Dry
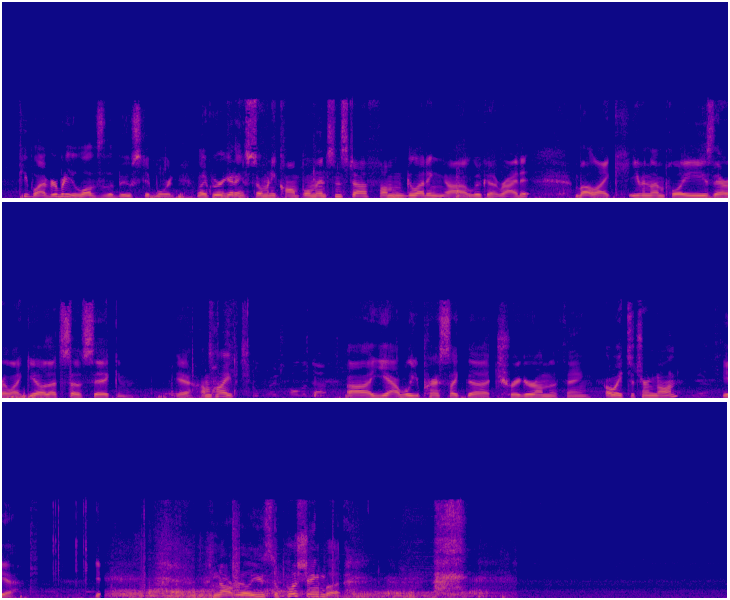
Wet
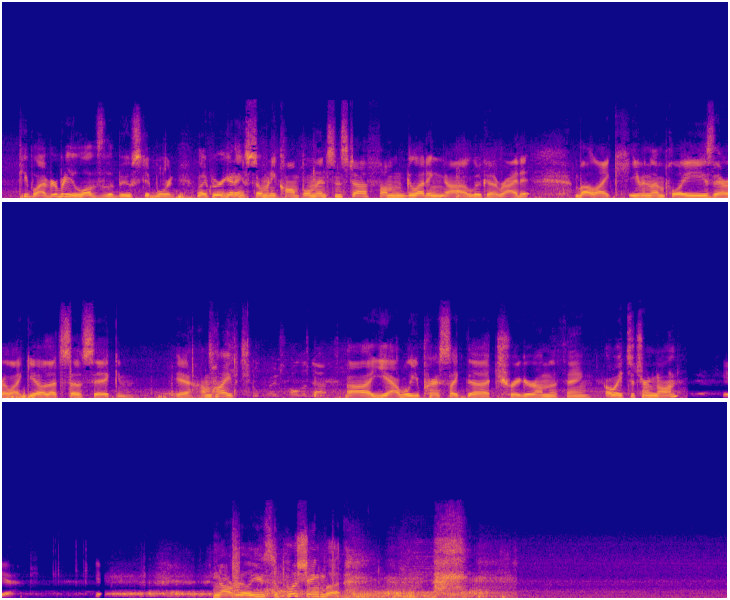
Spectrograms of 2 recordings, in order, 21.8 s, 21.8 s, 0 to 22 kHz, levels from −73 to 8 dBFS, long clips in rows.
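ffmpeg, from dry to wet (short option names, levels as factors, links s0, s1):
-filter_complex "[0:a]asplit=3[s0][s1][s2];[s0]afade=t=out:st=14.11:d=0.02[s3];[s1]asplit=3[s4][s5][s6];[s4]bandpass=f=530:t=q:w=8,volume=1[s7];[s5]bandpass=f=1840:t=q:w=8,volume=0.501[s8];[s6]bandpass=f=2480:t=q:w=8,volume=0.355[s9];[s7][s8][s9]amix=inputs=3:normalize=0,afade=t=in:st=14.11:d=0.02,afade=t=out:st=16.64:d=0.02[s10];[s2]afade=t=in:st=16.64:d=0.02[s11];[s3][s10][s11]amix=inputs=3:normalize=0,lowpass=f=5800:w=0.5412,lowpass=f=5800:w=1.3066,alimiter=level_in=12.6:limit=0.891:release=50:level=0:latency=1,volume=0.891"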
